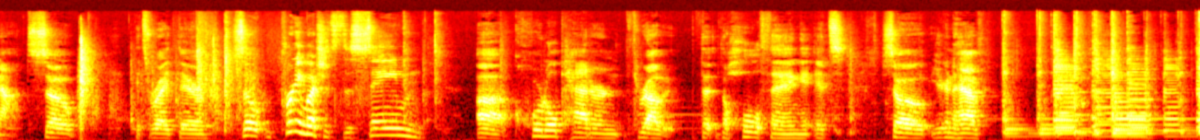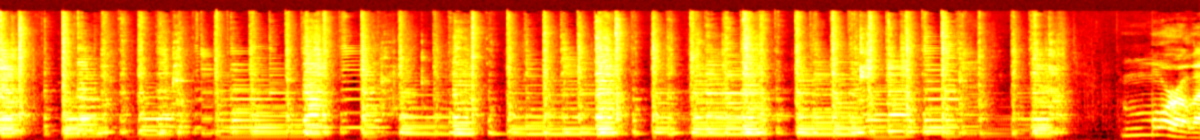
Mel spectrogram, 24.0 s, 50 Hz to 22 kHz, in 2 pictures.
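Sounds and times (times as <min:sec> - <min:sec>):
man speaking: 0:00.0 - 0:00.8, 0:01.4 - 0:10.0, 0:23.2 - 0:24.0
acoustic guitar strumming: 0:10.0 - 0:22.7.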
